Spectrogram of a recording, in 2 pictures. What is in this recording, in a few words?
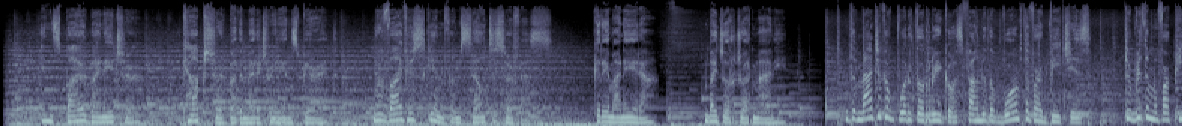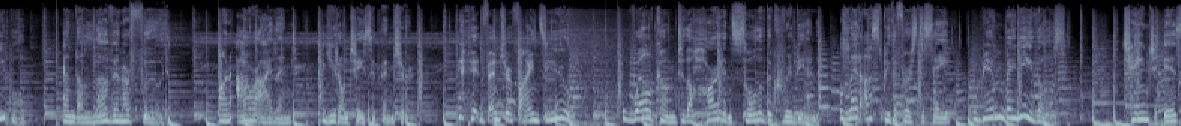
Commercial English; Shockingly Good. American Precision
